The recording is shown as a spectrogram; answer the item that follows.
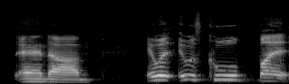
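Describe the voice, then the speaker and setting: A man speaks loudly in a bright, sharp tone, recorded very cleanly against a silent background. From New Jersey, US. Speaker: slap fighter. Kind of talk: podcast interview, casual chat. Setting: in-person podcast studio. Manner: many fillers and restarts.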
